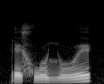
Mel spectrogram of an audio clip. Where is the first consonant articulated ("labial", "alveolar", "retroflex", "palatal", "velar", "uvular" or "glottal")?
alveolar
